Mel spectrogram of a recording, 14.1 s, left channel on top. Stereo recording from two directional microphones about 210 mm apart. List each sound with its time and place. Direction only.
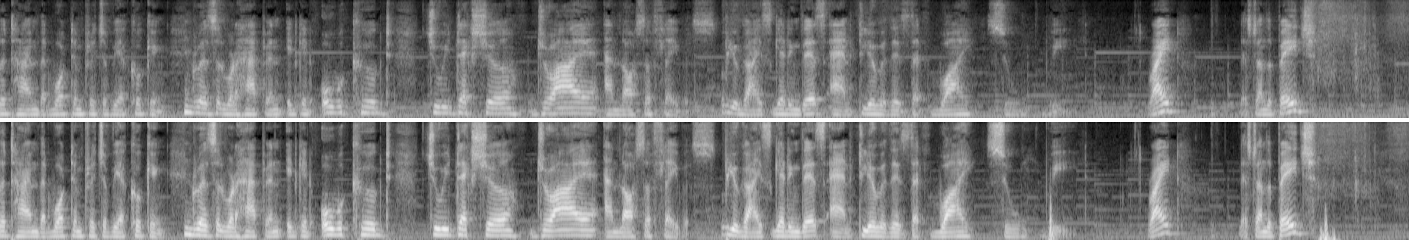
0.0 s speech: 45° right (ahead or behind)
11.4 s speech: 45° right (ahead or behind)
